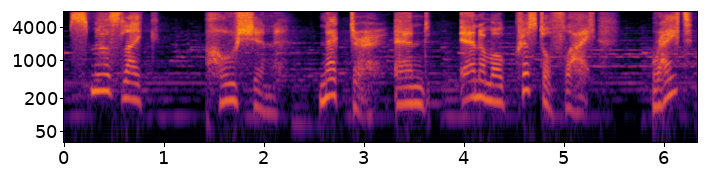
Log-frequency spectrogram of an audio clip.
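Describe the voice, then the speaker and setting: An actor playing a gentle, simple-spoken wild teenage boy in a video game, halting and plain-spoken. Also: mid-range voice, big pitch swings. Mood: quiet, curious. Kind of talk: video game character dialogue. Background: faint music.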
